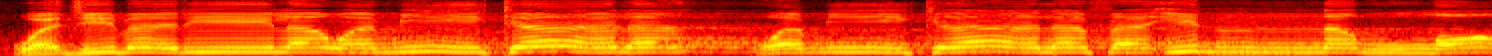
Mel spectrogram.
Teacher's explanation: Kalau saya sambungkan bacaan, dia jadi mat asli 2 harakat saja.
